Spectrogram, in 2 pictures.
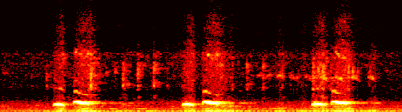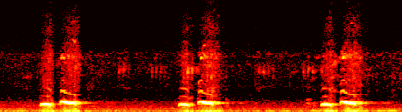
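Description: A bird repeating a two-note call, a short lower note followed by a slightly higher, longer note, six times at an even pace of about one call every second and a half.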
